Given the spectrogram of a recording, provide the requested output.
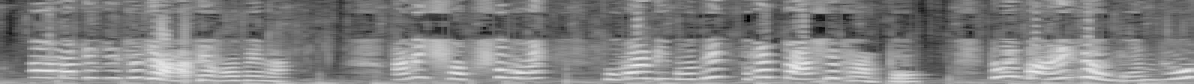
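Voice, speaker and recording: This cartoonish character voice sits at an extremely high pitch and moves at a fairly slow pace. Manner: warm, kindly.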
